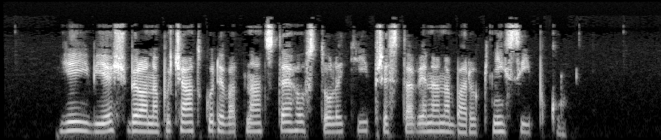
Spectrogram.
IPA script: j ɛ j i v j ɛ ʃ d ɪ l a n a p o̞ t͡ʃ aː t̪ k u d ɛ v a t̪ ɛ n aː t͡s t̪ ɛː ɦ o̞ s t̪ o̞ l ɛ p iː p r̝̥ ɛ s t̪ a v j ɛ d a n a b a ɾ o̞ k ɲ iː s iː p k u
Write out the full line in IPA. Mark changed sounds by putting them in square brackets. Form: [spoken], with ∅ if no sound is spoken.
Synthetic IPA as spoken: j ɛ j i v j ɛ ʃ [b] ɪ l a n a p o̞ t͡ʃ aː t̪ k u d ɛ v a t̪ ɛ n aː t͡s t̪ ɛː ɦ o̞ s t̪ o̞ l ɛ [c] iː p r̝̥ ɛ s t̪ a v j ɛ [n] a n a b a ɾ o̞ k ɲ iː s iː p k u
